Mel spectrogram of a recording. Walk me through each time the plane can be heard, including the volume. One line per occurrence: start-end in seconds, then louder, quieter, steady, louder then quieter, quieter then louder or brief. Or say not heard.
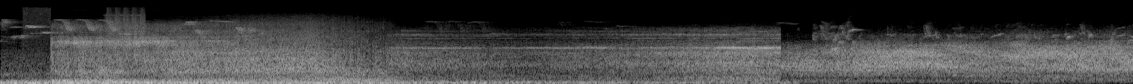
0.0-11.2 quieter then louder.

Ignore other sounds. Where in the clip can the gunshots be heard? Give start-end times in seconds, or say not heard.
1.1-1.5.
